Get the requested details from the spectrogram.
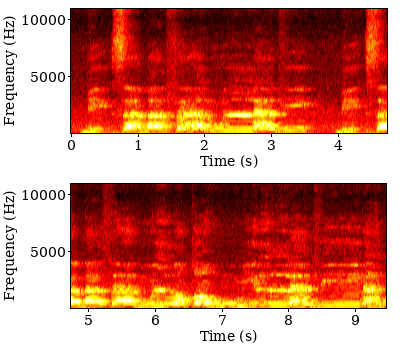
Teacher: Kata alladzina, huruf lamnya ditasydidkan, fathah 1 harokat. Huruf za-nya dibaca tipis, tarqiq, lidahnya agak keluar sedikit, kasrah 2 harokat karena setelahnya ada ya sukun. Dan huruf nunnya dibaca tipis, fathah 1 harokat.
